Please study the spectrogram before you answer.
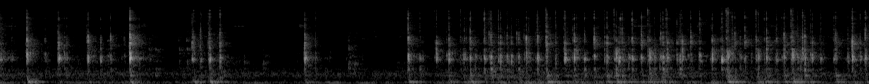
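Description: Both hands tap with short-nailed fingertips on the plastic keycaps of a white full-size mechanical keyboard with RGB backlighting, which rests on a desk with a padded wrist rest. Sparse, sharp clicks separated by quiet pauses fill the first four seconds, then give way to fast, steady typing. The keystrokes are short, dry and bright, with a clacky tone centred around 1.3 kHz.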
